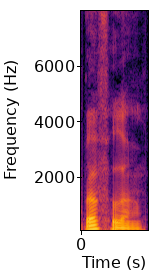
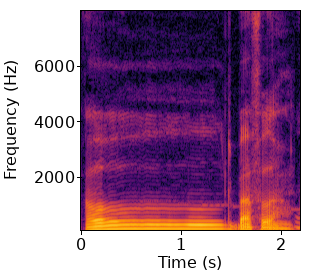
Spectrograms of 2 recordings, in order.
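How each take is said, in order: First: Said in the usual way. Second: Slow and high, savouring each word; drawn-out, wistful. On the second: Acted. Savouring the name of the old city, slow and high. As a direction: stretch out Old Buffalo, reminiscing.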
